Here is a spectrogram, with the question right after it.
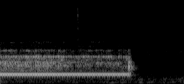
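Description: A phone dialer on a cold-calling line emits a steady electronic tone that holds for over a second and then cuts off abruptly, leaving quiet line hiss.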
